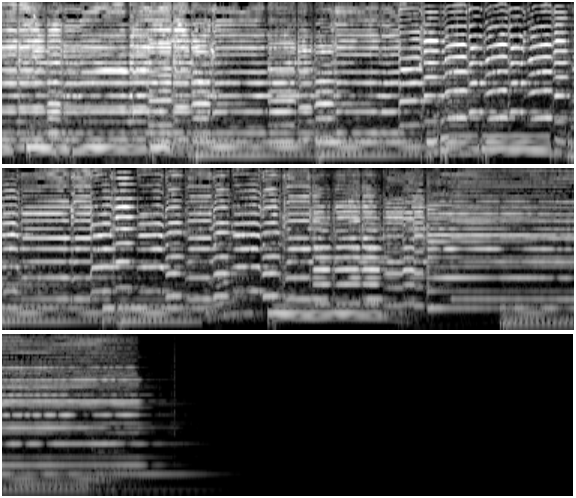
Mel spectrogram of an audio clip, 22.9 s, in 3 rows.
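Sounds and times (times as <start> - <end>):
music interlude: 0.0 - 18.1.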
